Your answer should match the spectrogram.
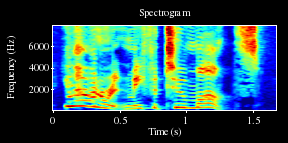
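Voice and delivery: high-pitched reproach; hurt, fretful complaint. A narrator's reading. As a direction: whine it like a neglected girlfriend. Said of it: "said fretfully".

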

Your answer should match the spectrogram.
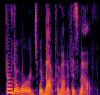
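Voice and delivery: plain reading voice

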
